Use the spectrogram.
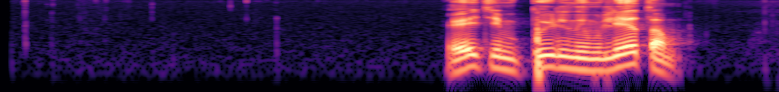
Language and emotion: Russian, angry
